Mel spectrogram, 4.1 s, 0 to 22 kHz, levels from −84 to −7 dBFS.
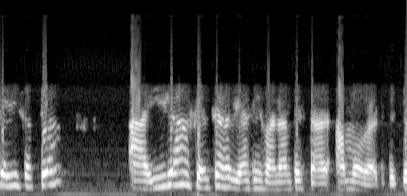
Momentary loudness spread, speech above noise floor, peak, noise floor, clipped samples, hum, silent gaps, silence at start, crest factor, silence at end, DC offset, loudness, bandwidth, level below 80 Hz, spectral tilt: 3 LU; 32 dB; 0 dBFS; -44 dBFS; under 0.1%; none; none; 0 s; 12 dB; 0 s; under 0.1%; -12 LUFS; 9.2 kHz; -50 dBFS; -6.5 dB/octave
